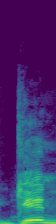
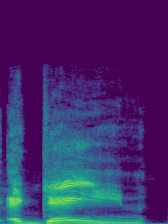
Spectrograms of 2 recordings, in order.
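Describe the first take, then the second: First: The last syllable rhymes with 'ten'. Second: The last syllable rhymes with 'gain'. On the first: "I don't say again no more" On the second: "I say again. What are we gaining?"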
